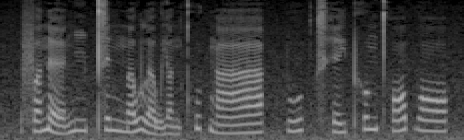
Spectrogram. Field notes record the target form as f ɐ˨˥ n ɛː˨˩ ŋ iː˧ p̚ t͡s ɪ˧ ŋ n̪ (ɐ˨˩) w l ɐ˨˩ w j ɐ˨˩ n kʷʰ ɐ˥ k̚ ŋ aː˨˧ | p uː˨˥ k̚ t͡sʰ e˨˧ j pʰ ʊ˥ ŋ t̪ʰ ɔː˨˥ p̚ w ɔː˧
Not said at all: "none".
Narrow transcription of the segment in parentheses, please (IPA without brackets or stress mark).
ɐ˨˥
